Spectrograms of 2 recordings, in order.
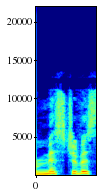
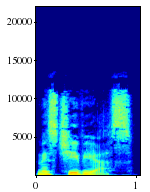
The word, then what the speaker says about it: mischievous: So many people add a phantom I in the middle and a phantom syllable at the end, making it mischievous. There is no I after the V. The word has 3 syllables, not 4, and the stress is on the first one.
